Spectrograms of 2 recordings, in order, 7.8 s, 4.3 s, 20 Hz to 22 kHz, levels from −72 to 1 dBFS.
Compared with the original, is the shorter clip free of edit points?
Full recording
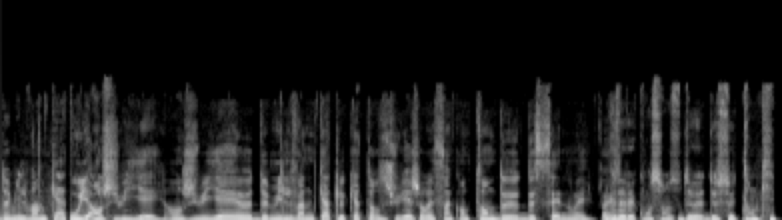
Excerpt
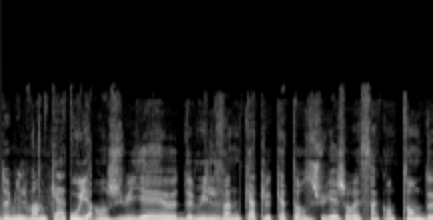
no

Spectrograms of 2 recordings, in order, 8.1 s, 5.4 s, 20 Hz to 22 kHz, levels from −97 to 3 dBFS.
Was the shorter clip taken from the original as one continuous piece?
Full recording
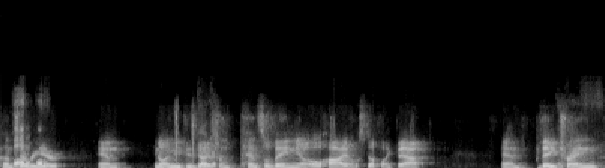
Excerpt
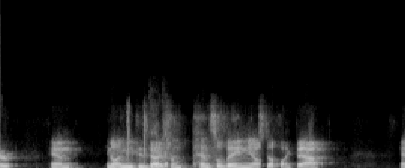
no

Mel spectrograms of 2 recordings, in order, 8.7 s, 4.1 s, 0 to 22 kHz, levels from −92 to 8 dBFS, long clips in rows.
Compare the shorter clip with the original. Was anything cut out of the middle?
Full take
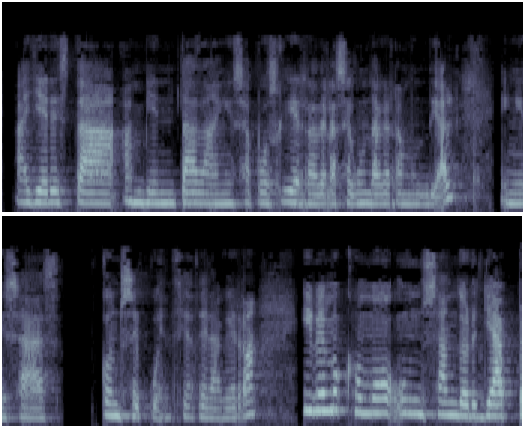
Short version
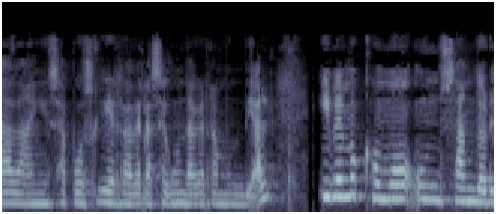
yes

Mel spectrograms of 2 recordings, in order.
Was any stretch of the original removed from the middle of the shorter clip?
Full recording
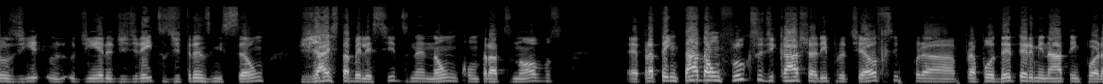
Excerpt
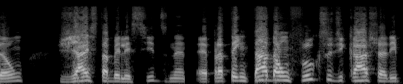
yes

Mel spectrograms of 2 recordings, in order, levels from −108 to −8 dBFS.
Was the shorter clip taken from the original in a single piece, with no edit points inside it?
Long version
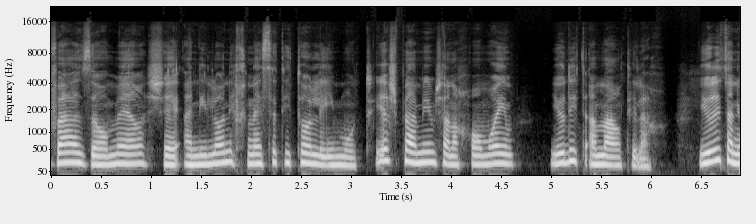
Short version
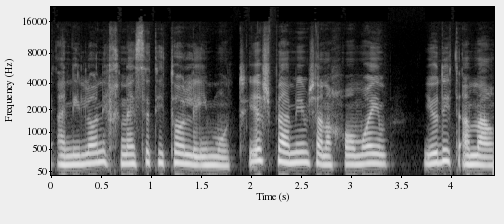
yes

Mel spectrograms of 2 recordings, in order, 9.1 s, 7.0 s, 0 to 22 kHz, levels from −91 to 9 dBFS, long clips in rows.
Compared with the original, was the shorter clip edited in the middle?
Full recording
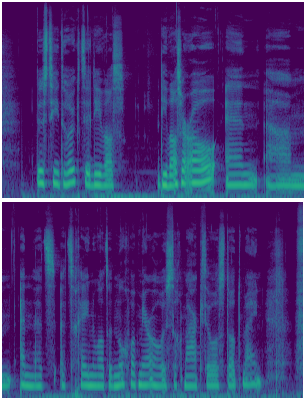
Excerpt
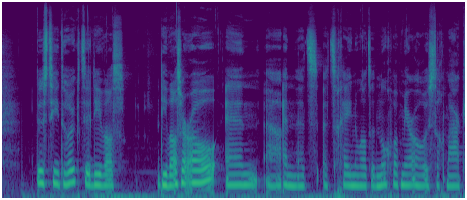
yes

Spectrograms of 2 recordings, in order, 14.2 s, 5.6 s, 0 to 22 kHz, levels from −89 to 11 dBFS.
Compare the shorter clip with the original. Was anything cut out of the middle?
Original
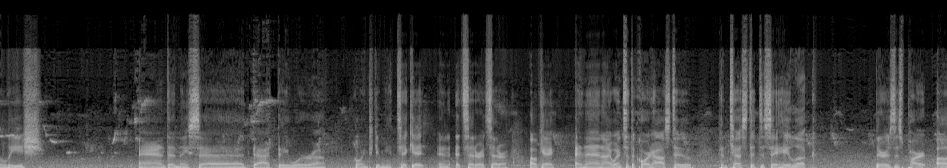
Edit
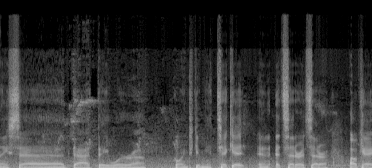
no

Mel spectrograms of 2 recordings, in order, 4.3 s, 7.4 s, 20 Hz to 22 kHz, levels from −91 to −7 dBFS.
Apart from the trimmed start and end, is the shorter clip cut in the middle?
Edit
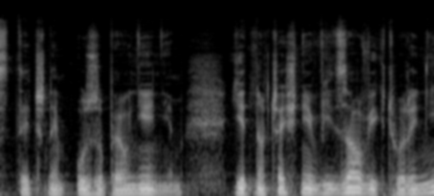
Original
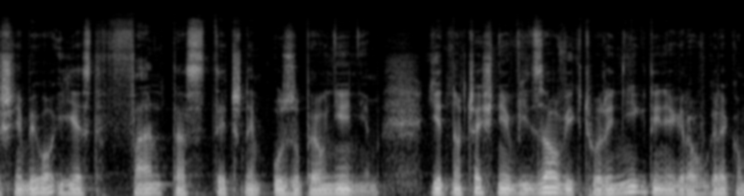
no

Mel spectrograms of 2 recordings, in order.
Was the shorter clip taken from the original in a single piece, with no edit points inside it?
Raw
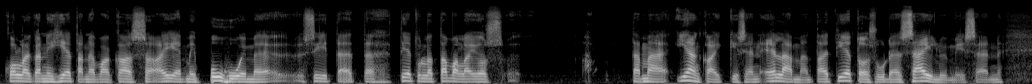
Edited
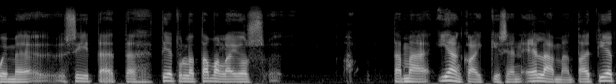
yes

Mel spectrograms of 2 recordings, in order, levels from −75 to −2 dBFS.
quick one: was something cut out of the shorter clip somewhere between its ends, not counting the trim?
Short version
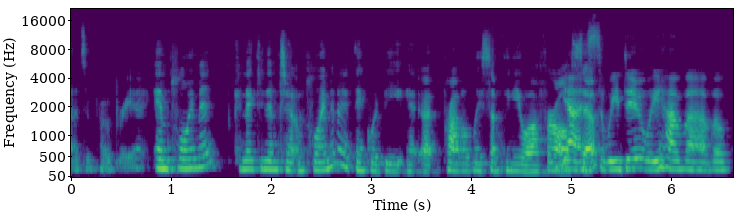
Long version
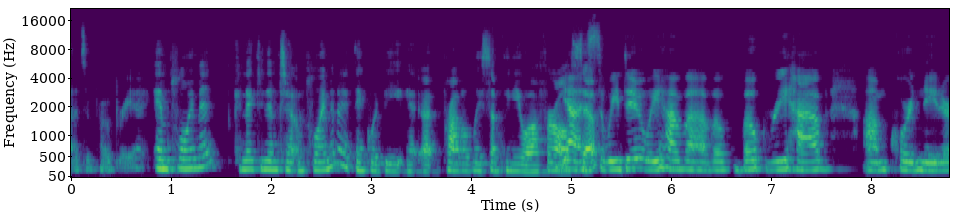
no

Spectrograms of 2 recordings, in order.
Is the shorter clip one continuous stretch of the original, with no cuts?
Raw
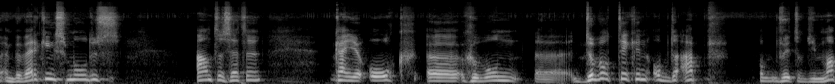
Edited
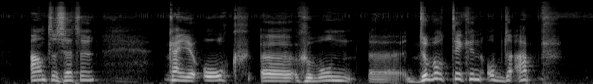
yes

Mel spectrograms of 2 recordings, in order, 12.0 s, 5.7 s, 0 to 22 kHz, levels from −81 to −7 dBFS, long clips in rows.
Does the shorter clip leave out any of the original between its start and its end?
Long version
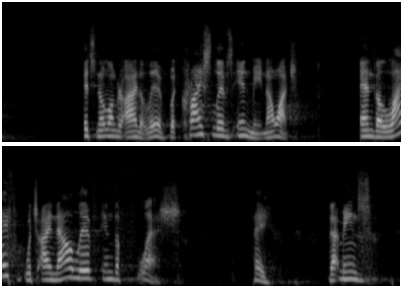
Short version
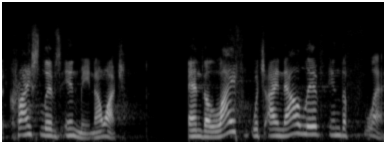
no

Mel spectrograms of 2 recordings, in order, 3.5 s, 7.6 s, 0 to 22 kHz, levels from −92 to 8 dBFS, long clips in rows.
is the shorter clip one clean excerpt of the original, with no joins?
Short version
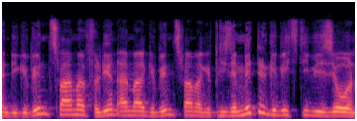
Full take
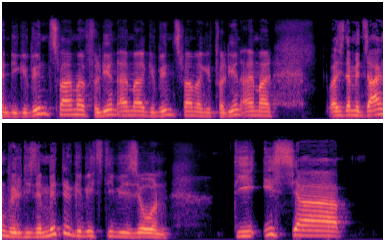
no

